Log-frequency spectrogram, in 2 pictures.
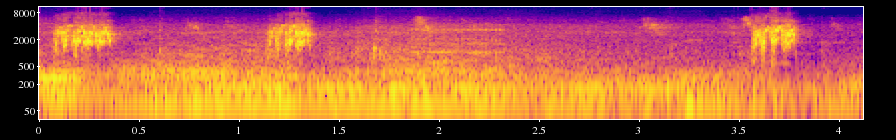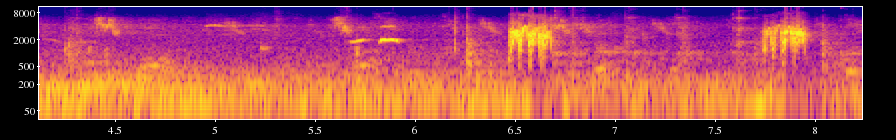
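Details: Harsh, broadband squawks from a female common myna come in short bursts at irregular intervals. A few thin chirps and low background noise are heard between the bursts.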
